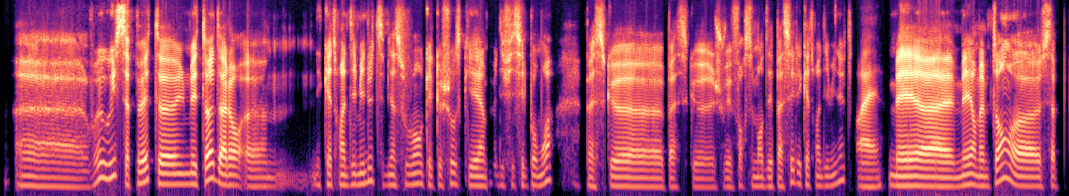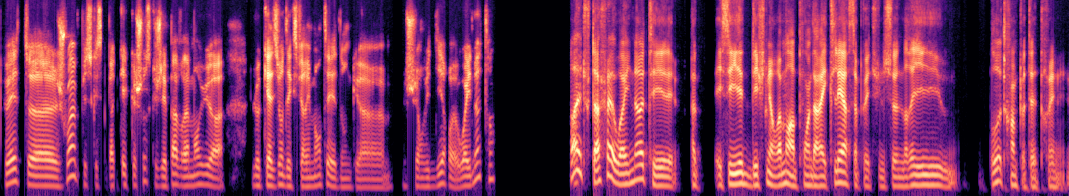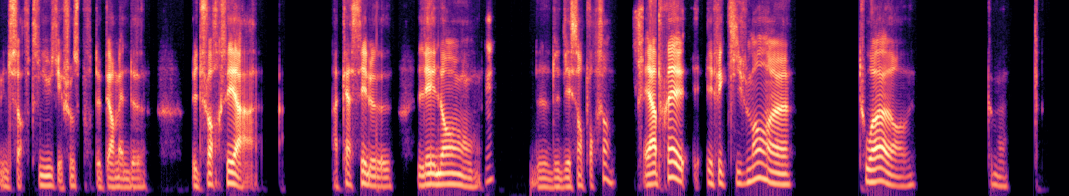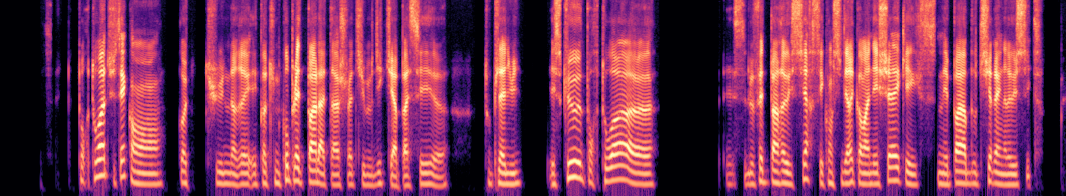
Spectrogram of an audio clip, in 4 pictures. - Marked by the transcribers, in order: other background noise; drawn out: "Heu"; drawn out: "hem"; tapping; in English: "Why not"; in English: "why not ?"
- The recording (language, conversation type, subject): French, advice, Comment mieux organiser mes projets en cours ?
